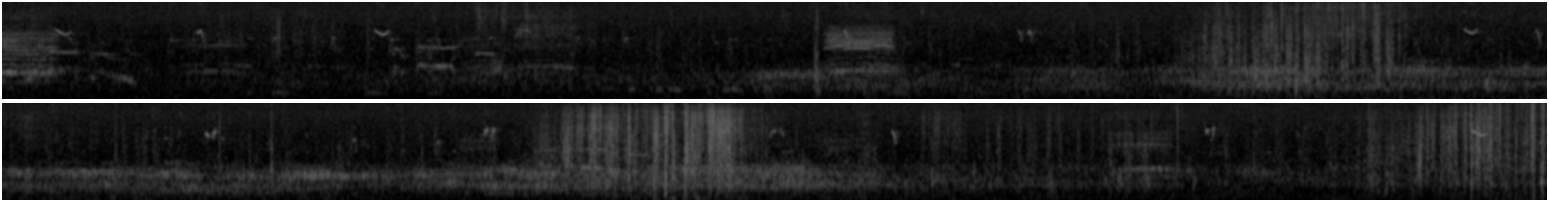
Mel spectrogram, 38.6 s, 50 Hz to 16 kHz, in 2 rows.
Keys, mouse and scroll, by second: 2.9-3.4 scroll up 1, 4.1 click, 5.3 Escape, 5.7 click, 6.2-7.3 scroll down 1, 8.9 click, 9.6 alt+scroll down 1, 9.9-11.1 alt+scroll up 2, 11.1 click, 11.5-12.4 scroll up 1, 12.4 click, 13.5-14.0 scroll up 1, 14.0 right click, 14.6 click, 16.3 ctrl+z, 16.8-20.1 alt+drag, 22.1 alt+scroll down 1, 22.5 alt+scroll up 1, 22.8-23.3 scroll down 1, 24.5-25.4 scroll up 2, 24.8 click, 25.4-26.9 drag, 27.1-27.8 scroll down 1, 27.8 click, 28.4 scroll down 1, 29.2-29.9 alt+scroll up 1, 29.9 click, 31.0-33.3 scroll down 5, 33.3 click, 36.3-36.8 scroll up 1, 36.8 click, 37.0 alt+scroll up 1, 37.2 click, 38.5 alt+click.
